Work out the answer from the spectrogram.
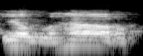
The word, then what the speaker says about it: إظهار: Kembali kita sama-sama mengingat bahwa pengucapannya adalah izhar pakai dha bukan pakai zai, melainkan dha izharu ya, bukan izhar ya, pakai dha bukan pakai zai.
